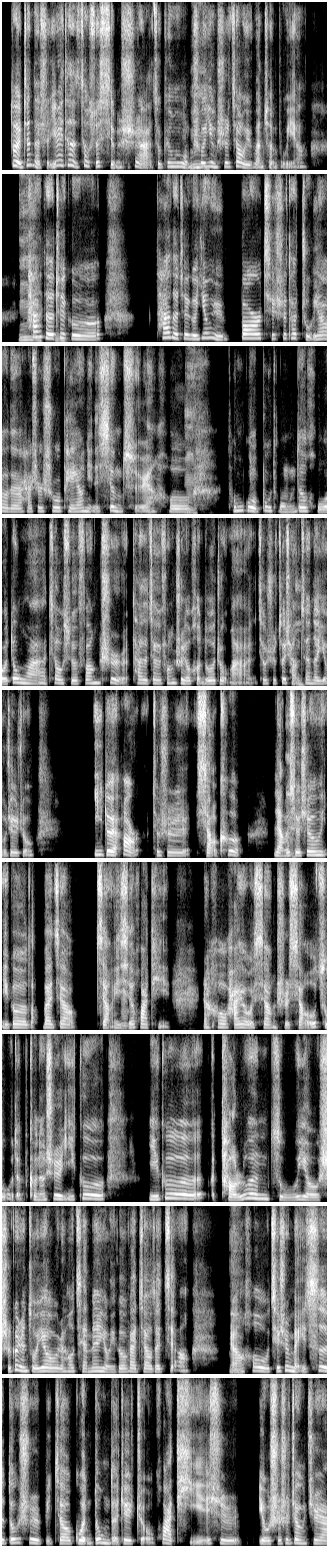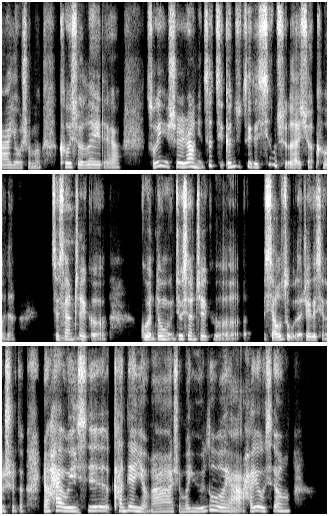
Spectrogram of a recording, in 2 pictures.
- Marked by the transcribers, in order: none
- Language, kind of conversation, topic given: Chinese, podcast, 你认为快乐学习和高效学习可以同时实现吗？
